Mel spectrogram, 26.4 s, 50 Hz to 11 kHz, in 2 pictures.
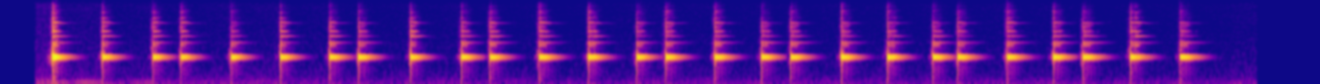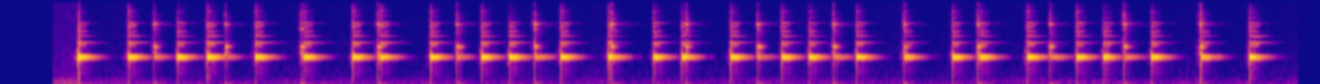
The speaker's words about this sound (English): Now I'm going to play example 2 on the bell, once without the 4 count and once with the 4 count. Notice how the notes of the 4 count metronome fit in with the notes of the bell.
